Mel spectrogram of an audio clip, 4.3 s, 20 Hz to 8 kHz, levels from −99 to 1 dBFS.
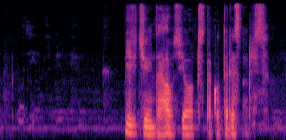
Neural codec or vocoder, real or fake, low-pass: codec, 16 kHz in and 24 kHz out, 1.1 kbps, FireRedTTS-2 codec; fake; 7.2 kHz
